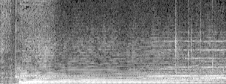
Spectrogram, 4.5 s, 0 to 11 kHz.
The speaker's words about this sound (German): Und tatsächlich, nur zehn Minuten später rauscht der russische Eisbrecher heran und stoppt vier Strich Steuerbord, keine 100 Meter vom Bug entfernt.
